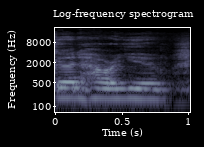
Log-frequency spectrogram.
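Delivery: plain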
